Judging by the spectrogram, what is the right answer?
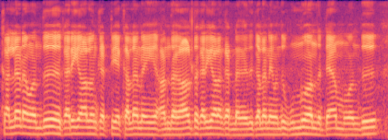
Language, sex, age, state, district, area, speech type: Tamil, male, 45-60, Tamil Nadu, Tiruchirappalli, rural, spontaneous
